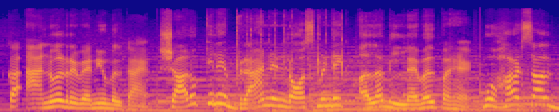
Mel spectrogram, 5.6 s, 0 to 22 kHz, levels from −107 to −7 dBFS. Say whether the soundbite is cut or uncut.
cut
